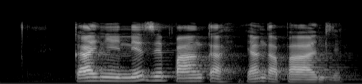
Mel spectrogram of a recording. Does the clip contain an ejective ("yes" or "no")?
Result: yes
